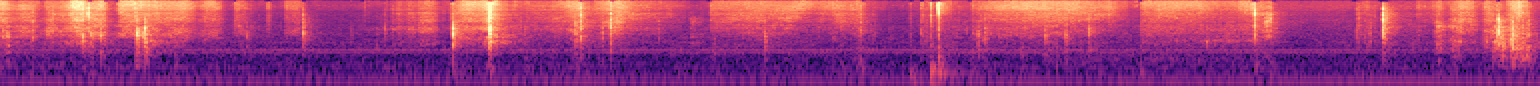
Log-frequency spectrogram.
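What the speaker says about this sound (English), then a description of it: "So I'm going to fold that one up" Sheets of paper are folded in half to form a journal signature, with soft crisp rustles and sharp creasing snaps at irregular moments against a quiet background.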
